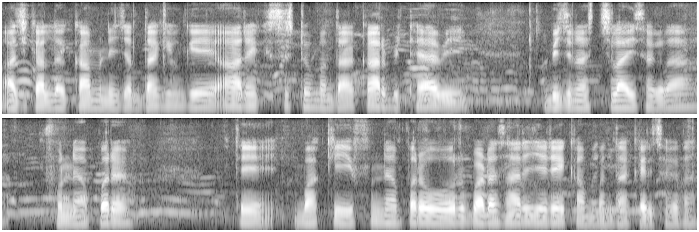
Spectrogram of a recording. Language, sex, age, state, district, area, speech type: Dogri, male, 18-30, Jammu and Kashmir, Udhampur, rural, spontaneous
